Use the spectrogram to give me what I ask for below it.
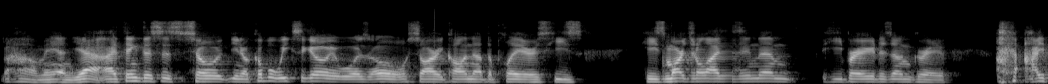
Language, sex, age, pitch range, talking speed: English, male, 20-39, 115-135 Hz, 190 wpm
